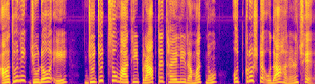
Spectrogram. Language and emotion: Gujarati, neutral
